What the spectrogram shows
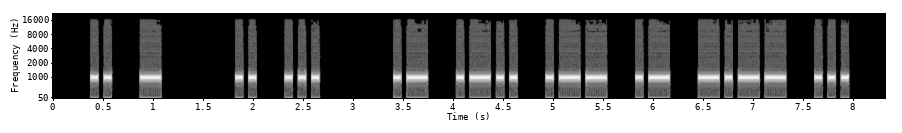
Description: Morse code, heard as a keyed tone, about 18 wpm, spaced as for 15 wpm, 1000 Hz. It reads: IT IS ALWAYS
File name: qotdfiles / 15wpm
